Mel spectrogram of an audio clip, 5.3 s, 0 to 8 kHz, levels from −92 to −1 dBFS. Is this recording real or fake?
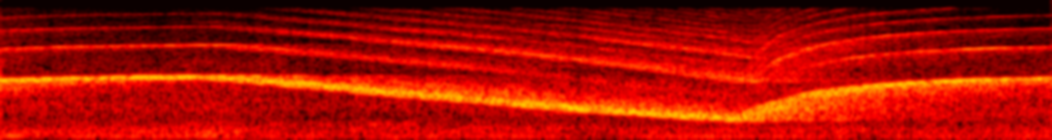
real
